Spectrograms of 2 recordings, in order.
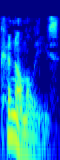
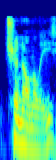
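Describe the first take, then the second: First: The word begins with a k sound. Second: The word begins with a ch sound. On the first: The speaker calls it right. "you're supposed to pronounce it as K" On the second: The speaker calls it wrong. "you don't say Chanomalies"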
